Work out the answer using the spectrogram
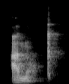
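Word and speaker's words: anCnoc: operates under the name anok so it's pronounced there's a silent c in there and it's uh an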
